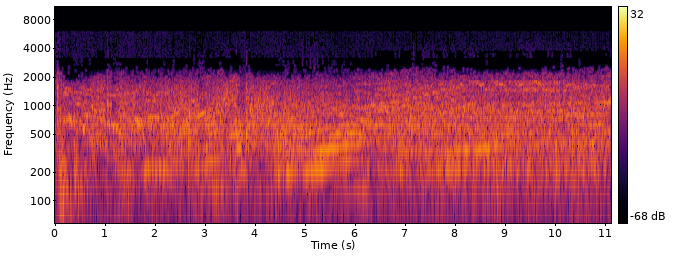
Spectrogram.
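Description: A car engine revving and accelerating as the car drives off, with pitch climbing in several successive rises like gear changes, steady and fairly loud throughout.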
